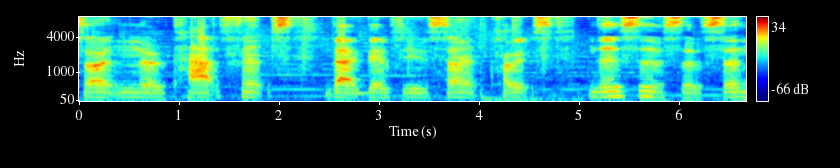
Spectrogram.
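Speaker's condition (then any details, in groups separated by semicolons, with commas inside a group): Cerebral palsy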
